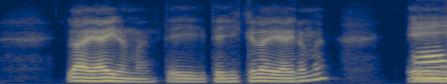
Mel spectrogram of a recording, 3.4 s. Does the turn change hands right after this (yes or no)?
no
